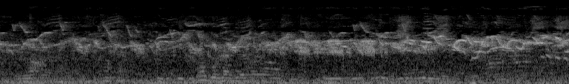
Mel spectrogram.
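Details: Chinese hwamei delivering a rich warbling song of rapid whistles and slurred notes, growing louder toward the end, with faint lower sounds in the background.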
